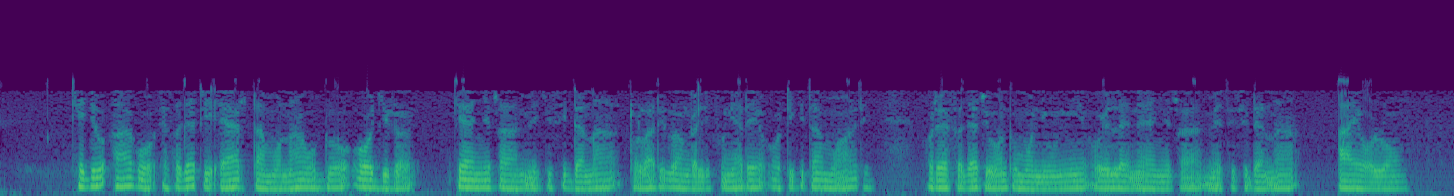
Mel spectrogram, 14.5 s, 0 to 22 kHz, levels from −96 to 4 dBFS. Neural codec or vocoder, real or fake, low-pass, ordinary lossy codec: codec, 16 kHz, 8 kbps, FunCodec, trained on LibriTTS, 25 frames a second; fake; 7.2 kHz; AAC, 16 kbps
